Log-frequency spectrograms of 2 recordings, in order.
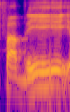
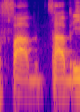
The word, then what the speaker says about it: Fabry: desse diagnóstico tranquilo eh não tem problema chamar de Fabri ou FAB né Eh se a gente for usar o termo original eh acaba pronunciando como Fabri mesmo mas aqui no Brasil se usar fabre também não não vai nos trazer nenhuma nenhuma condenação nenhum problema então como ficar melhor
